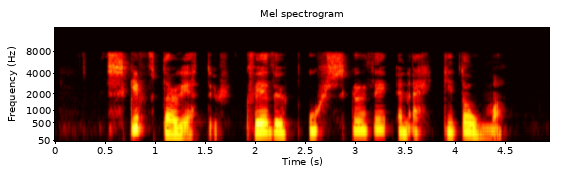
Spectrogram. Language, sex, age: Icelandic, female, 20-29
